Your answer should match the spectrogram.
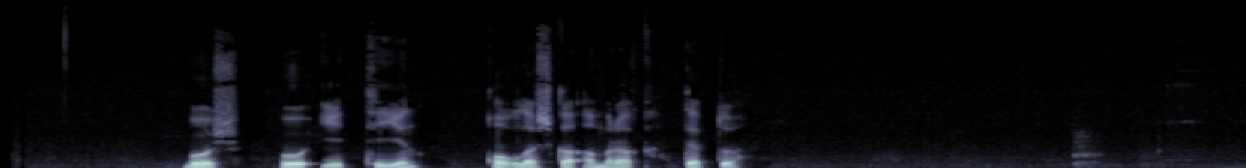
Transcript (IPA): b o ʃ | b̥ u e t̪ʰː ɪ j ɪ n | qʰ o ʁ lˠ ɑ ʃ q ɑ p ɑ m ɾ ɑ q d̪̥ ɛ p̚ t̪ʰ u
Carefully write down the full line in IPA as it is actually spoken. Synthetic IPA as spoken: b o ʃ | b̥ u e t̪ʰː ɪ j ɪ n | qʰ o ʁ lˠ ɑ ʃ q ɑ ʔ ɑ m ɾ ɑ q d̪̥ ɛ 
